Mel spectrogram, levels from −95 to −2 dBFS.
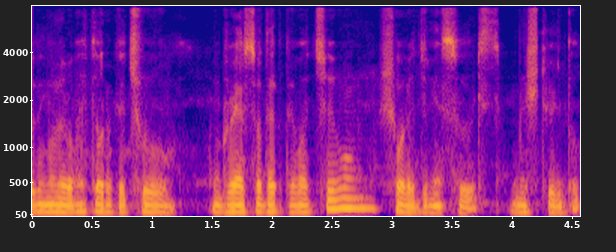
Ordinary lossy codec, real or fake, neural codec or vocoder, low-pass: none; fake; codec, 16 kHz, 2 kbps, FreqCodec, larger model; none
